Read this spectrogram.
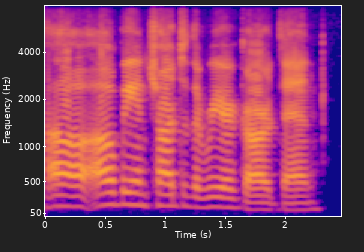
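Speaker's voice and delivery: put-on, partly sarcastic tone. Voicing a character who agrees to lead the rear guard: half sarcastic. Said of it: "says it kind of, like, half sarcastically".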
